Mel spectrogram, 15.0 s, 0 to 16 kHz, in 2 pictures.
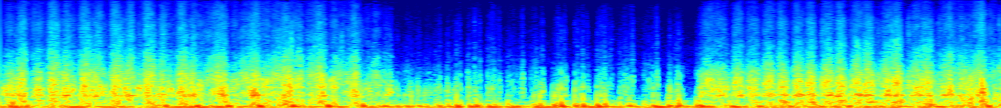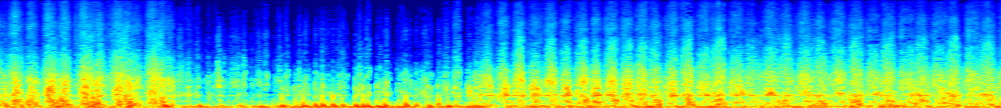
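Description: Fingertips and short nails vigorously scratch and tap the black foam windscreen on a desk microphone. This makes a dense, continuous, bass-heavy rustling and scraping with rapid muffled taps. The sound briefly turns duller and thinner around 3–5 seconds and again around 9–11 seconds, then returns.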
